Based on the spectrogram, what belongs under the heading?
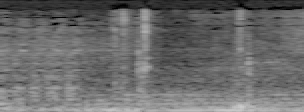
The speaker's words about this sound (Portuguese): e o carro está ligado.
